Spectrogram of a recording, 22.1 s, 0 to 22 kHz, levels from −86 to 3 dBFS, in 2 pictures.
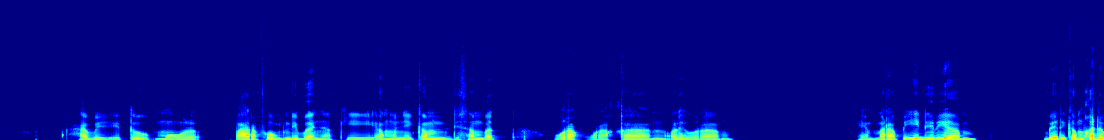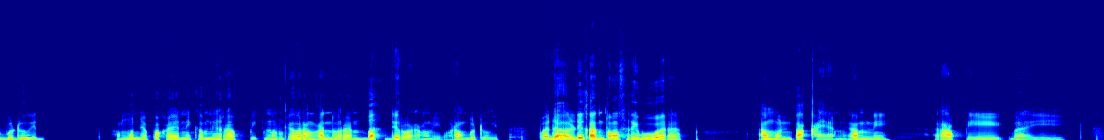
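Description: At 13.81 to 13.83 s, an underrun with held sample: the output buffer emptied, freezing the waveform for 20 ms, then speech resumed where it paused, nothing lost, with only a soft edge.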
